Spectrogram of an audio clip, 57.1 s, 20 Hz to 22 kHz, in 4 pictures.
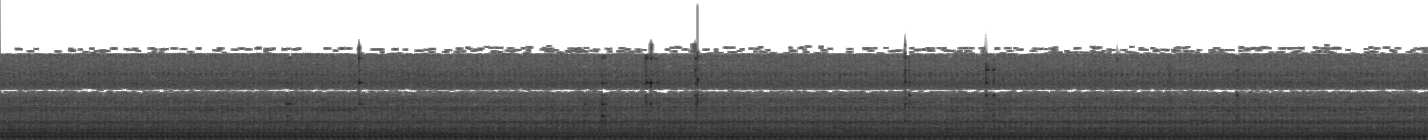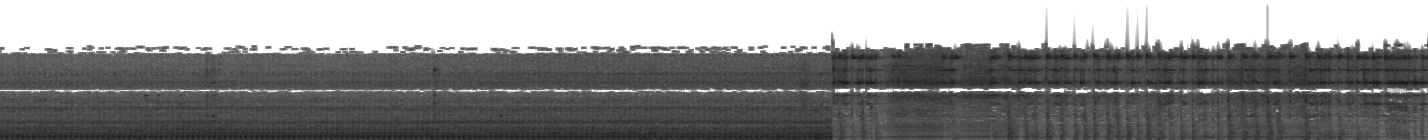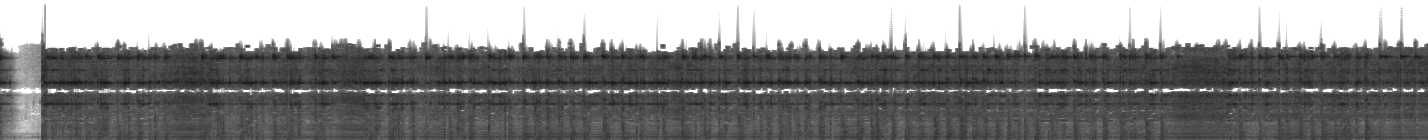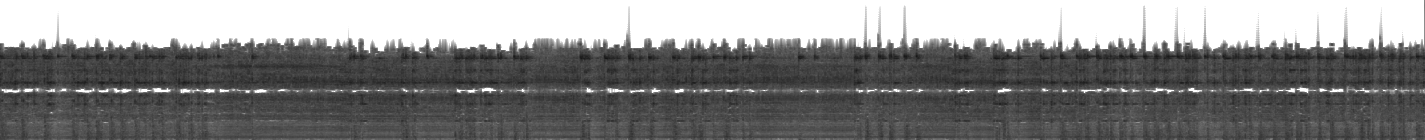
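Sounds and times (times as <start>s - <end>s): pneumatic chisel hammering wood: 0.0s - 57.0s.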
